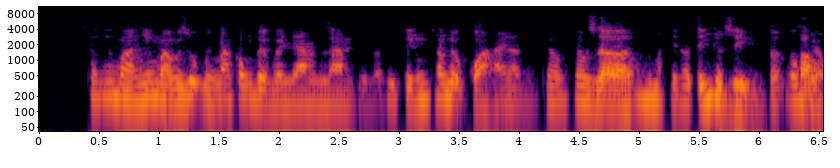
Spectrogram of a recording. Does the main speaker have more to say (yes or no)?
no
